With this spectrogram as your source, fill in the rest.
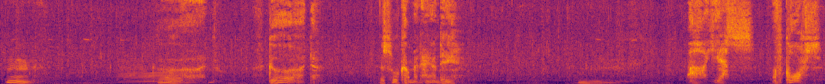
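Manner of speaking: muttering to oneself, softly; absorbed murmur with long pauses; lost in thought. Acted. Schemer reading a document to himself, lost in thought. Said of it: "I got lost in thought".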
